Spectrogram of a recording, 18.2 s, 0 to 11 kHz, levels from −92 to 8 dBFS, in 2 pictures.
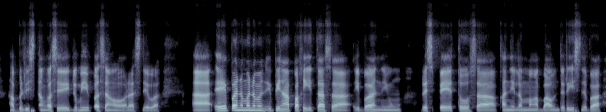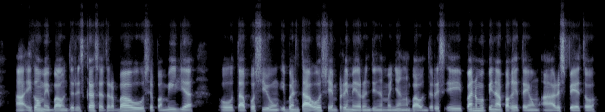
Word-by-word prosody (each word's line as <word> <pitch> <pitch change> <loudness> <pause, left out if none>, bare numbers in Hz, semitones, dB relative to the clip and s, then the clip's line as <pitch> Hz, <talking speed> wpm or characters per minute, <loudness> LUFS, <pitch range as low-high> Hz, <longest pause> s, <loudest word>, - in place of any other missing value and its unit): Mabilis 120 +3 -3
lang 115 - -2
kasi 120 -1 +2
lumipas 115 -1 0
ang 105 -3 0
oras, - - -4
'di - - -4
ba? - - -3 0.5
Ah, 110 0 +8
eh, 195 +3 +6
paano 230 0 +6
mo 230 - +3
naman 215 -2 0
ipinapakita 155 -5 +3
sa 120 -7 +2
iba 130 +6 +3
'yong 115 -1 -9 0.3
respeto 125 +3 +1
sa 115 -5 +2
kanilang 120 -1 -3
mga 110 -1 -3
boundaries, 110 +4 -2
'di 110 - -5
ba? 130 -1 +2 0.4
Ah, 115 0 +3
ikaw 165 +7 0
may 135 -6 -1
boundaries 120 +1 -1
ka 170 - +4
sa 160 - -3
trabaho, 150 +7 +1
sa - - -5
pamilya, 140 +2 -2 0.4
o 125 0 -3
tapos 120 +5 0
'yong 130 -2 -4
ibang 140 0 -2
tao 135 +5 +4
siyempre 145 +3 -2
meron 120 -2 -2
din 120 0 -5
naman 115 -1 -7
'yang 115 -1 -4
boundaries, 115 +3 -2
eh, 125 0 -3
paano 175 +2 +2
mo - - -9
pinapakita 135 -5 +1
'yong, 115 0 -4
ah, 110 -1 0
respeto? 110 -1 -1
125 Hz, 170 wpm, -26 LUFS, 115-145 Hz, 0.5 s, Ah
